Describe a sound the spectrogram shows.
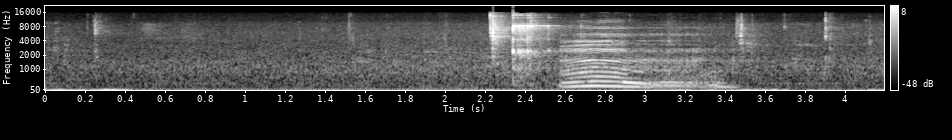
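Empty shells clink as they drop into a ceramic bowl.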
